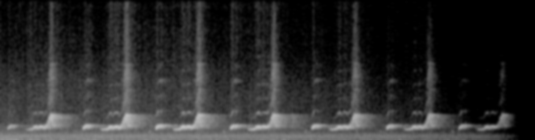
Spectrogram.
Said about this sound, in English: Through the night, the incessant calls of the whippoorwill can be heard from New Brunswick to northern Georgia.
